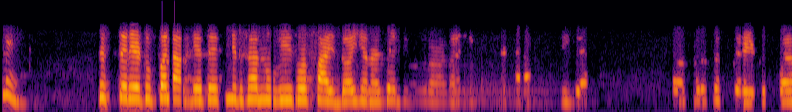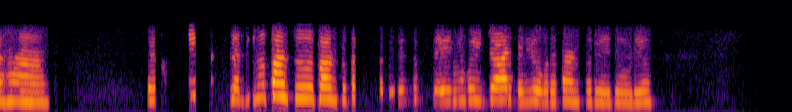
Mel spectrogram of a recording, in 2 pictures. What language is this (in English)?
Dogri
